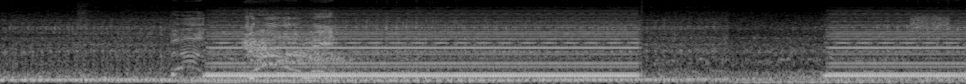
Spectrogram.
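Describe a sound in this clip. A railway crossing bell rings loudly.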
